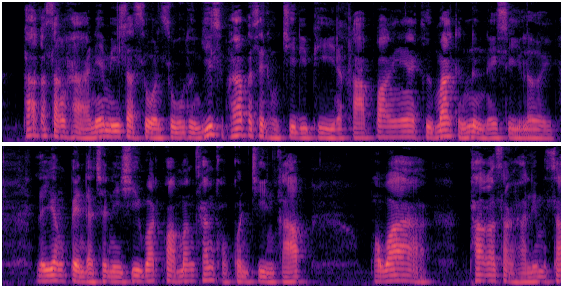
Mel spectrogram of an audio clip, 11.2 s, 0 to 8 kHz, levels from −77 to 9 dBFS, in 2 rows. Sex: male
